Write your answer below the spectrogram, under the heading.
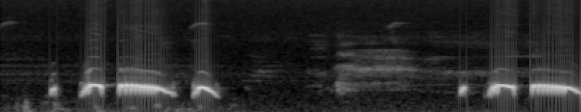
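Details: Spotted dove decoy calling to entice wild birds: a full cooing phrase of lead note, arched coo, rolled long coo and falling coo, a faint hum in the pause, then the phrase starting again.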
